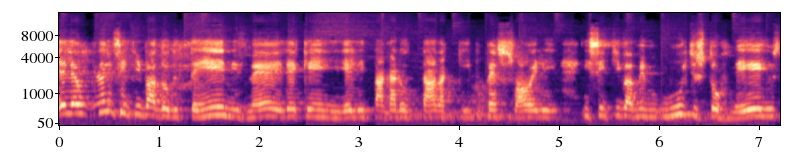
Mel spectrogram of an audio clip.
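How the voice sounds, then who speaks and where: A woman at medium pitch talks with ordinary pitch variation and a moderate pace, noticeable background noise in the mix. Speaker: amateur tennis player. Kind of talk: interview. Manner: animated.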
